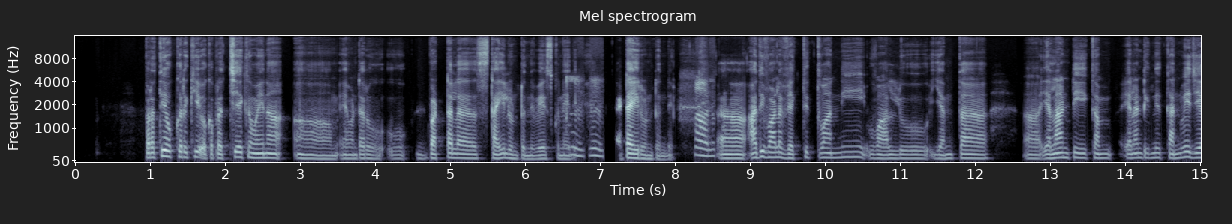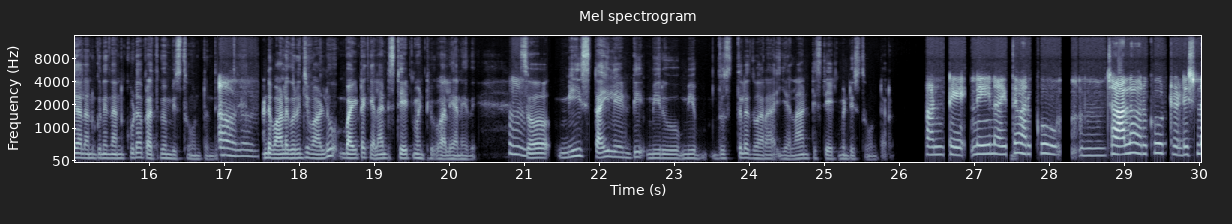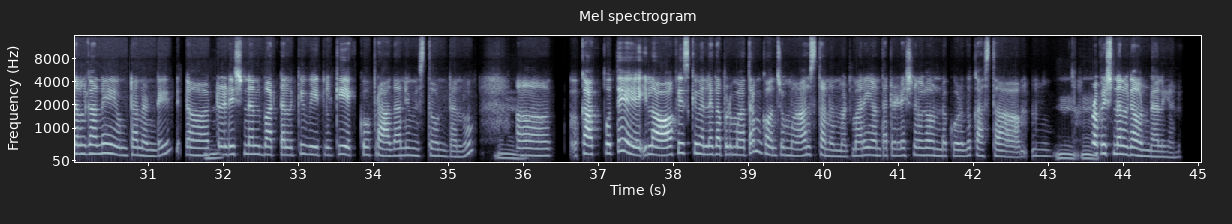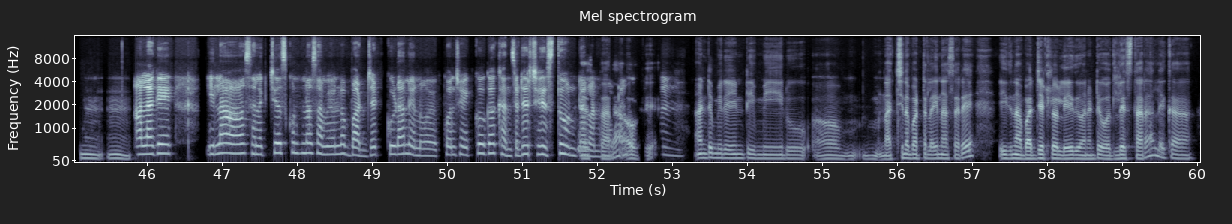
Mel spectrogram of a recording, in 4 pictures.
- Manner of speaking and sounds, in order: in English: "స్టైల్"; in English: "అటైర్"; in English: "కన్వే"; tapping; in English: "సో"; in English: "స్టైల్"; in English: "స్టేట్‌మెంట్"; other background noise; in English: "ట్రెడిషనల్‌గానే"; in English: "ట్రెడిషనల్"; in English: "ఆఫీస్‌కి"; in English: "ట్రెడిషనల్‍గా"; in English: "ప్రొఫెషనల్‍గా"; in English: "సెలెక్ట్"; in English: "బడ్జెట్"; laughing while speaking: "కన్సిడర్ చేస్తూ ఉంటానన్నమాట"; in English: "కన్సిడర్"; in English: "బడ్జెట్‌లో"
- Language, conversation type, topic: Telugu, podcast, బడ్జెట్ పరిమితుల వల్ల మీరు మీ స్టైల్‌లో ఏమైనా మార్పులు చేసుకోవాల్సి వచ్చిందా?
